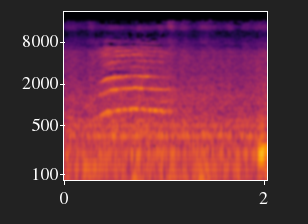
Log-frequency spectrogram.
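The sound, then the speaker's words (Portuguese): A cat meowing because it wants to get out through the window, giving one drawn-out, tonal meow that rises and fades against a quiet background. “esse miado aqui é porque ele tá querendo fugir, né? Querendo sair da janela.”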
